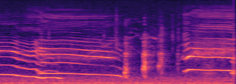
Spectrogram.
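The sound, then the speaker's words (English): Whale song: long, eerie moaning calls that glide slowly downward, broken by a few brief bursts before another sustained, rising tone returns. Fairly loud, with no talking. “Captain, I'm detecting whale song.”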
